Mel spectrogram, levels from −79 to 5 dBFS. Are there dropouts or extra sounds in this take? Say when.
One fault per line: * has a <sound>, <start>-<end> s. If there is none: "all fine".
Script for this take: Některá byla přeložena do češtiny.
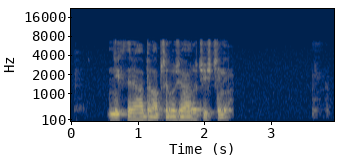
all fine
